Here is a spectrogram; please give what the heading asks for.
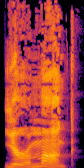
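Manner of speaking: loud, high mimic of the woman; mocking imitation of woman. Host retells her favorite insult from the video, loud mimicry. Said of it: "She goes".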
